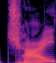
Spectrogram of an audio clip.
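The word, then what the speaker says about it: cha (茶): There's a chai tea, which is just a bastardization of the pronunciation of a tea in Mandarin, which is cha.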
